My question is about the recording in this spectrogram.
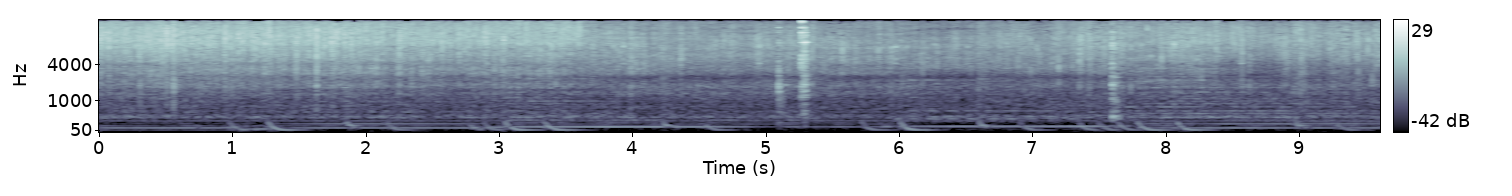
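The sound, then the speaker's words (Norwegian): Chicken sizzles steadily in a hot pan, a dense crackling hiss with a low hum underneath and a couple of brief sharper pops, no one speaking. “Og da er det egentlig bare å slenge den tilbake i panna.”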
